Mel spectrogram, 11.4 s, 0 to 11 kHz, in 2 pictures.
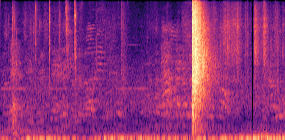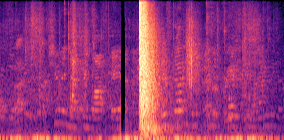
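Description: An Uberti-made Colt 1861 Navy black powder revolver fires two loud, sharp shots several seconds apart, each a sudden blast with a brief ringing tail, while someone talks in between.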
